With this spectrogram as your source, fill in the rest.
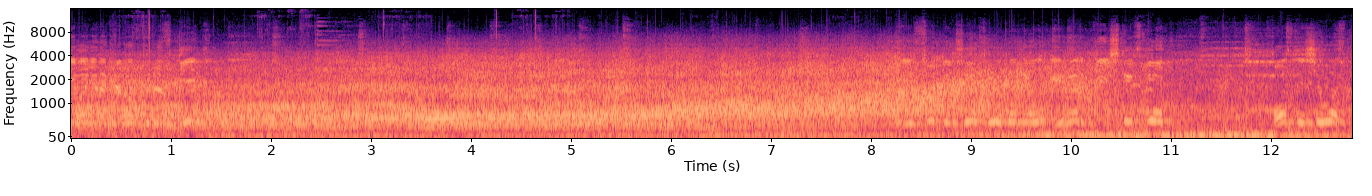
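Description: A Sukhoi Superjet 100 airliner on its takeoff run at the MAKS 2019 air show, loud, steady jet engine roar building and shifting in pitch throughout, with a voice speaking over it.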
